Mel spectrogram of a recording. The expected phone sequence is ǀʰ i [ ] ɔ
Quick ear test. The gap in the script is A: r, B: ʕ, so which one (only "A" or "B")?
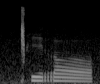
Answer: A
